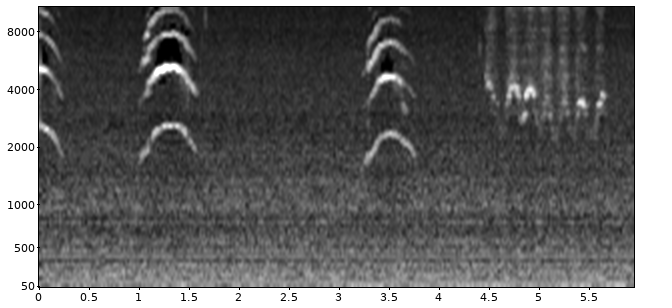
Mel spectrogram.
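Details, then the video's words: High-pitched arched mews with strong overtones from a British Shorthair cat giving birth, two clear calls about two seconds apart, then a faint chirping, all over a constant background hum. "CAT GIVING BIRTH. British Shorthair Live Giving Birth."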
